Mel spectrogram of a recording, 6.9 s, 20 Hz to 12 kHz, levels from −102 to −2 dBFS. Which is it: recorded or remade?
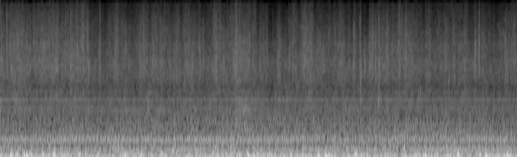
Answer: remade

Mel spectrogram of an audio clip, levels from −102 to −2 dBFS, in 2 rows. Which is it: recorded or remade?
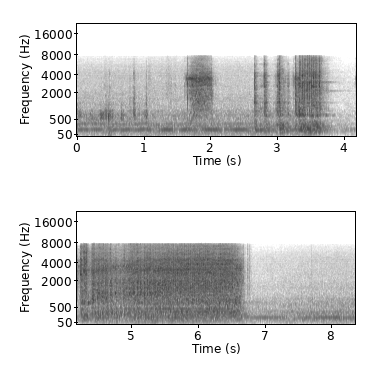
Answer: remade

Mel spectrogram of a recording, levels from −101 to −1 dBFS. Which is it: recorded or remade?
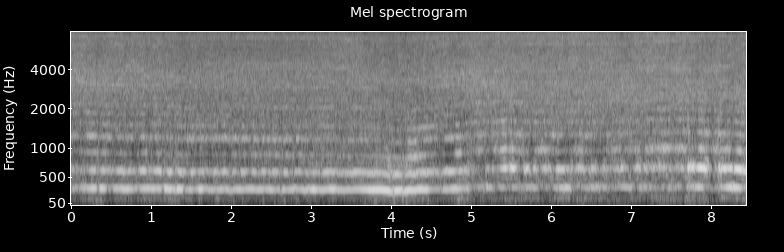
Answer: remade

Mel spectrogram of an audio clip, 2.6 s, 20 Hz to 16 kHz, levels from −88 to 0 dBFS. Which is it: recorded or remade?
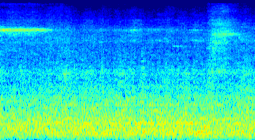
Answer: remade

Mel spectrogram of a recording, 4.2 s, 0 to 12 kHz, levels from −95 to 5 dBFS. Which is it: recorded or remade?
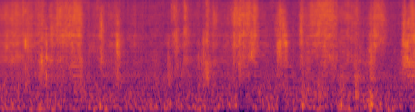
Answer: remade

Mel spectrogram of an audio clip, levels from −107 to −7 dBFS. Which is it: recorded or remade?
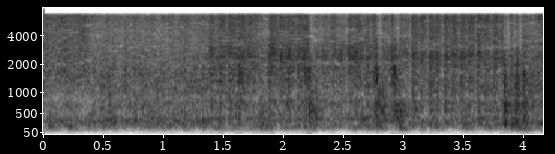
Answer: remade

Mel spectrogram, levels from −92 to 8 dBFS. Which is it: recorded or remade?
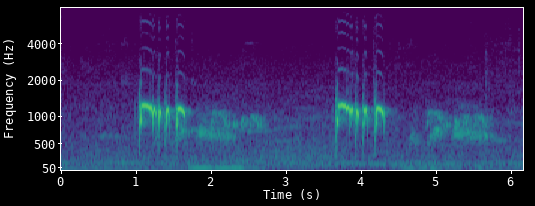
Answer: recorded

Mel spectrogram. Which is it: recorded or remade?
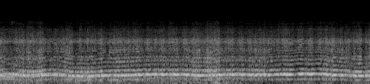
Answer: recorded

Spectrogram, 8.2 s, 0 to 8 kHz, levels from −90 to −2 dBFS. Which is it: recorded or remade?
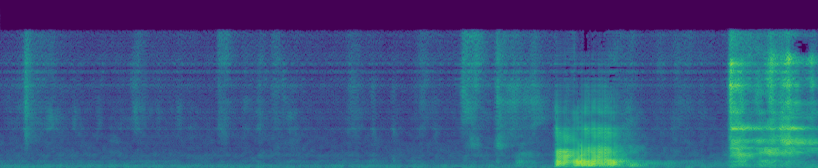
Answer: remade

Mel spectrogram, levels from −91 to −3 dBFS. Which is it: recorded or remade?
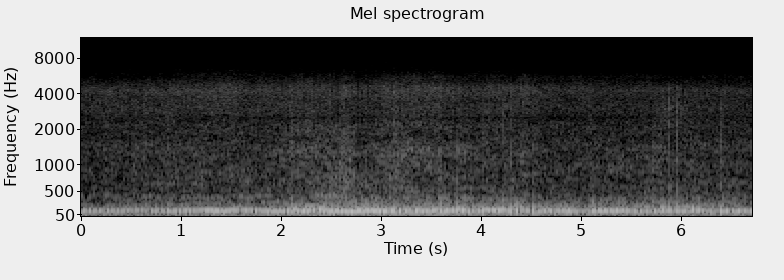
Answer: recorded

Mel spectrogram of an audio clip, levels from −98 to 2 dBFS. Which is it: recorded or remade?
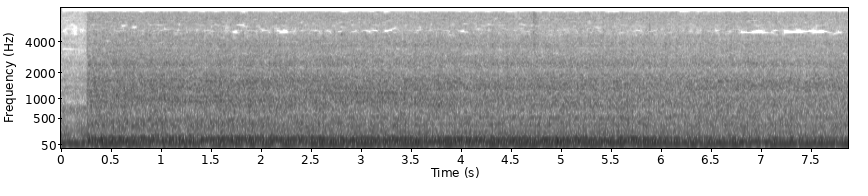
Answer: remade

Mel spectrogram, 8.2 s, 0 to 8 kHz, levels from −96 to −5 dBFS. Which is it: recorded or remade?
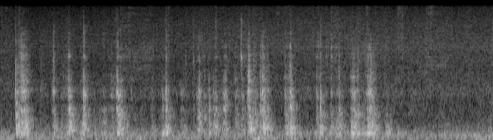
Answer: remade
